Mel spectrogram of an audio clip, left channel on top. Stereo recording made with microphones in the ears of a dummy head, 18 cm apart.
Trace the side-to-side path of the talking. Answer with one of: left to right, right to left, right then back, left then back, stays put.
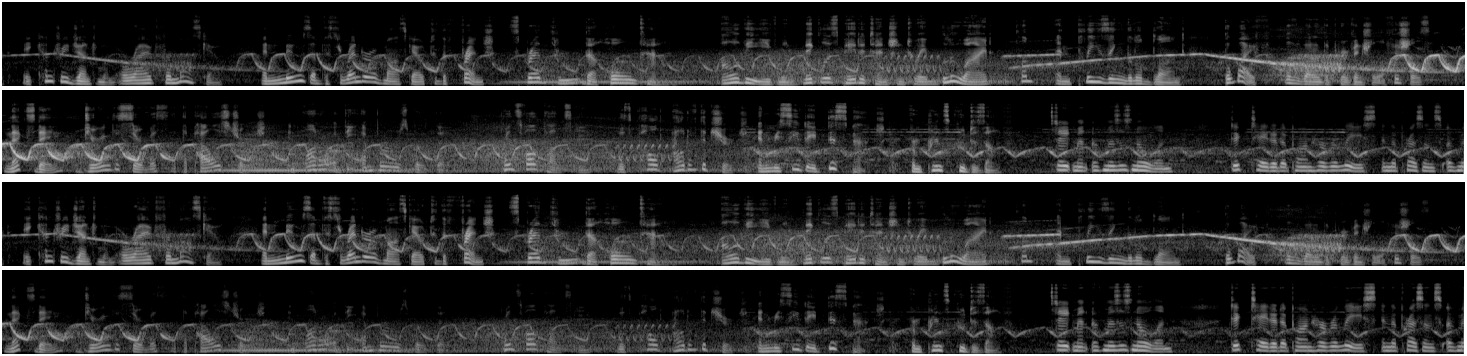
left then back.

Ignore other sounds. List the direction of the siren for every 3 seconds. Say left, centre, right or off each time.
right, right, right, right, centre, left, left, left, left, left.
